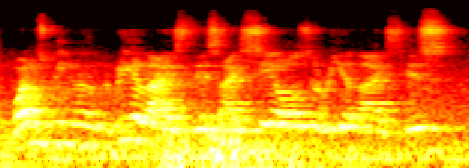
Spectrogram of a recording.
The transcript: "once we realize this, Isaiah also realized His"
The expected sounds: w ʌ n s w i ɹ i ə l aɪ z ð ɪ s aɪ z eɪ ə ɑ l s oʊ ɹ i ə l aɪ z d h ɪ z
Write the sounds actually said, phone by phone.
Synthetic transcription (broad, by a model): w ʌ n s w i ɹ i ə l aɪ z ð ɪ s aɪ s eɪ ɑ l s oʊ ɹ i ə l aɪ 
